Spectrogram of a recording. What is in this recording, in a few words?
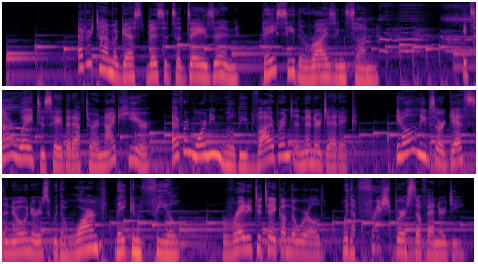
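female, Latin American Spanish, accented English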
